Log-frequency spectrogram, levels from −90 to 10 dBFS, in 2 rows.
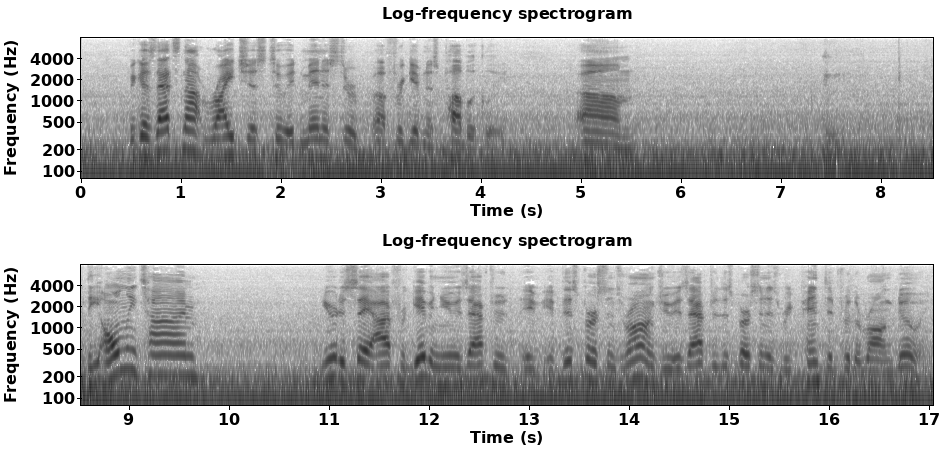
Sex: male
